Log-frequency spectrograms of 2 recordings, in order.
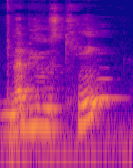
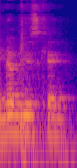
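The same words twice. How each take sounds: First: The voice rises at the end, like a question. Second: The voice falls at the end, like a statement. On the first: It is asked, not claimed. The speaker calls it wrong. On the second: It is stated as a claim. The speaker calls it right.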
